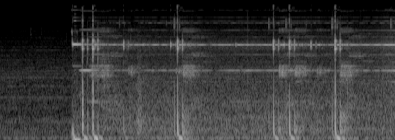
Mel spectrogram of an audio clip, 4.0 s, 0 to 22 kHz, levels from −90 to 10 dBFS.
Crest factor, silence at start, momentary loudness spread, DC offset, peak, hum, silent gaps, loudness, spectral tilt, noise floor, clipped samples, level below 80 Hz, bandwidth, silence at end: 26 dB; 0 s; 9 LU; under 0.1%; -6 dBFS; none; none; -29 LUFS; -2 dB/octave; -53 dBFS; under 0.1%; -38 dBFS; 19 kHz; 0 s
